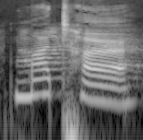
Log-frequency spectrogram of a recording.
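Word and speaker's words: martyr: to pronounce that word m a t y r matter matter yes like it's not it's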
